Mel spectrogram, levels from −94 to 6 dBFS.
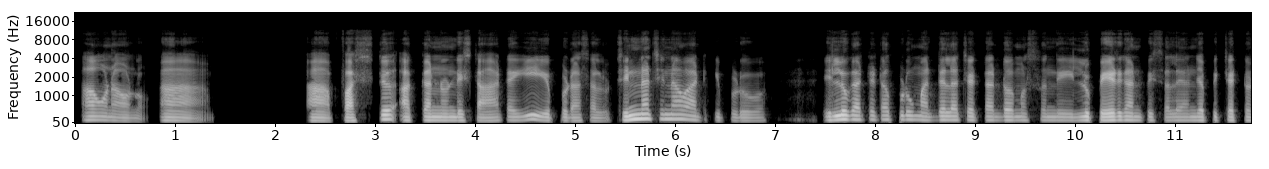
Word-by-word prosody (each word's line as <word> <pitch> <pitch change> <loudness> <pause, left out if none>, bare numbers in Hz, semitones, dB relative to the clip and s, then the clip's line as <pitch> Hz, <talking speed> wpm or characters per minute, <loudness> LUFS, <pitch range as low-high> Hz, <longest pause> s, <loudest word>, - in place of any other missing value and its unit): అవునవును. 110 -7 -2 0.3
ఆ! - - +2 1.4
ఆ! - - +5 0.3
ఫస్టు 110 +8 +3 0.2
అక్కడ్నుండి 115 -1 +1
స్టార్టయ్యి, 115 +6 -2 0.2
ఇప్పుడసలు 105 -2 -6 0.2
చిన్న, 145 +6 +7 0.2
చిన్న 165 0 0
వాటికి 135 -5 -3
ఇప్పుడు, 105 0 -8 0.8
ఇల్లు 145 +3 +8
గట్టేటప్పుడు 145 0 -3
మధ్యలో 130 +2 0
చెట్టడ్డమొస్తుంది. 120 -1 -3
ఇల్లు 120 +2 +1
పేరు 125 +2 +8
గనపిస్తలే 120 -1 -5
అని 120 0 -4
జెప్పి 120 +1 -5
చెట్టు 115 0 -2
120 Hz, 105 wpm, -23 LUFS, 115-130 Hz, 1.4 s, ఇల్లు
